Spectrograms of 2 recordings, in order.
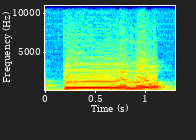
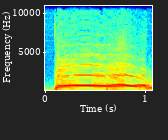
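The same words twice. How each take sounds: First: The stressed vowel is a closed e. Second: The stressed vowel is an open e. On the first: It is the noun meaning hair. "de timbre fechado" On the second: It is a form of the verb meaning to peel. "timbre aberto"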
